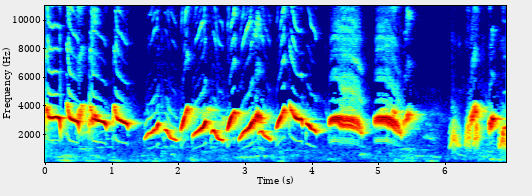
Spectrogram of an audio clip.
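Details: Fighting Chinese hwamei, 72 grams, caged, in morning singing practice with changing voice: loud rolling whistled phrases repeated in quick series, two longer sustained whistles, then sharp clipped notes.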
